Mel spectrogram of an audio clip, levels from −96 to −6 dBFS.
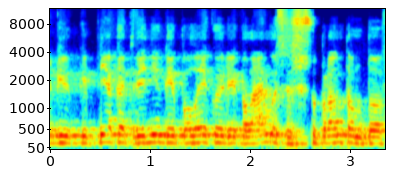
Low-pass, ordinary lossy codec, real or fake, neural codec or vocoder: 10.8 kHz; Opus, 16 kbps; real; none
